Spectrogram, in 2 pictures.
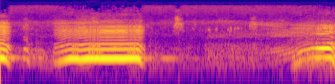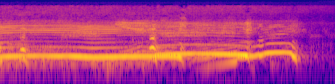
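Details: Cattle on pasture mooing: a short loud low at the start, then after a quieter pause a long, steady, drawn-out moo held for about four seconds before fading.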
